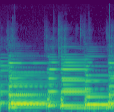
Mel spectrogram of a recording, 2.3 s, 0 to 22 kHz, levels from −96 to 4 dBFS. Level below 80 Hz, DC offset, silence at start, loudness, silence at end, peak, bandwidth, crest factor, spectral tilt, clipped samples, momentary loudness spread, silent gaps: -48 dBFS; under 0.1%; 0 s; -12 LUFS; 0 s; 0 dBFS; 7.2 kHz; 12 dB; -8.5 dB/octave; under 0.1%; 4 LU; none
